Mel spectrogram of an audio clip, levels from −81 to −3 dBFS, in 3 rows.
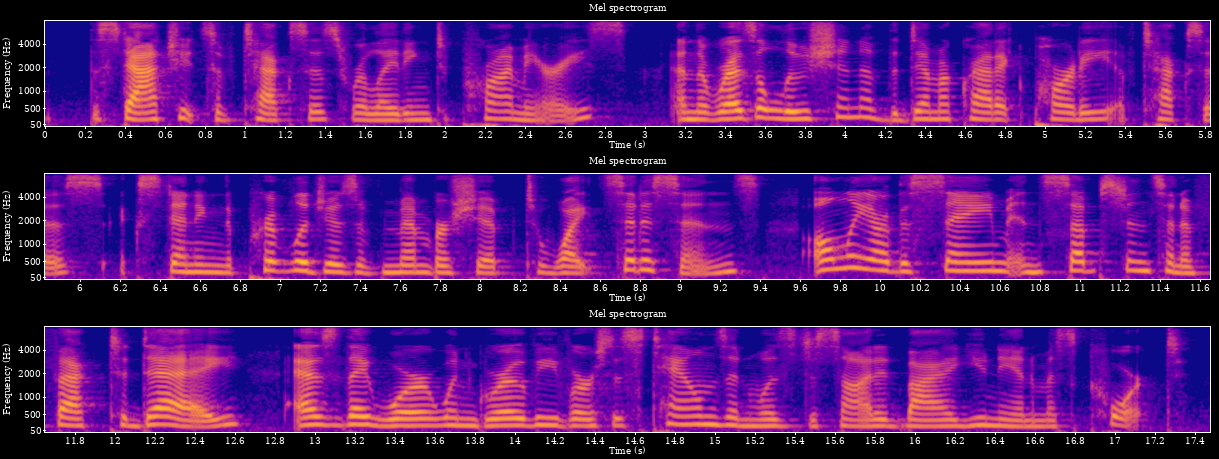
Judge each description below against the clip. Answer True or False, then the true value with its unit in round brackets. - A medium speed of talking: True (160 wpm)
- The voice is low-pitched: False (205 Hz)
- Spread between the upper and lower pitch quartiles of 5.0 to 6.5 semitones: False (3.5 semitones)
